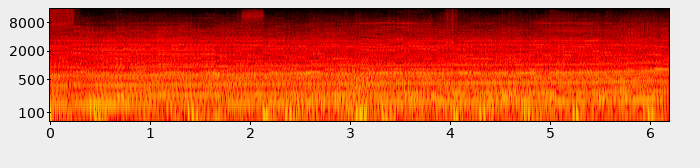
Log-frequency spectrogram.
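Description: A truck engine roars steadily, rising in pitch as it speeds up.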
